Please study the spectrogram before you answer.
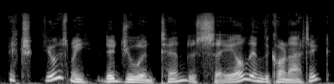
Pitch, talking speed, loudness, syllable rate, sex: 140 Hz, 180 wpm, -17 LUFS, 4.8 syllables/s, male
